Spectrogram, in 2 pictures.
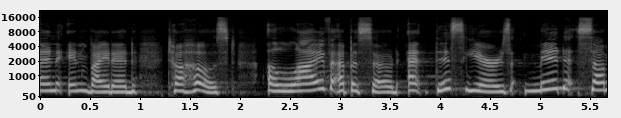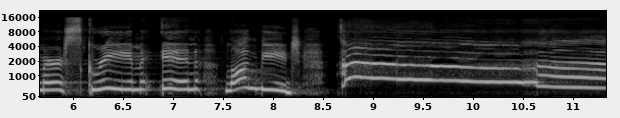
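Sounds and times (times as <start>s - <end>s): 
speech: 0.0s - 8.9s
person screaming: 8.7s - 11.3s.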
